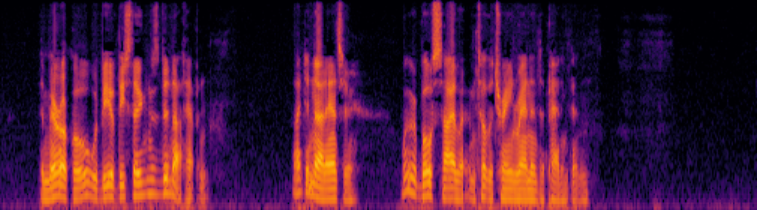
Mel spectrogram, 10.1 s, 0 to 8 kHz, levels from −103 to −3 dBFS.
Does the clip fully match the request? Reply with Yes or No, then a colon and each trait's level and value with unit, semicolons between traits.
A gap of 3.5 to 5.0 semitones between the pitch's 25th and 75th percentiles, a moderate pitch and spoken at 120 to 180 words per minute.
No: average, 4.2 semitones; low, 105 Hz; average, 145 wpm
